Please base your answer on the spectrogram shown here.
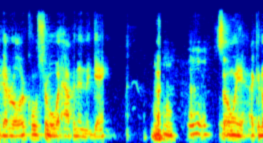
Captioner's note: laughs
